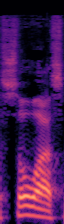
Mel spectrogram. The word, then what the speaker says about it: psoas: The second one is a muscle called the psoas muscle. It is spelled PSOAS.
